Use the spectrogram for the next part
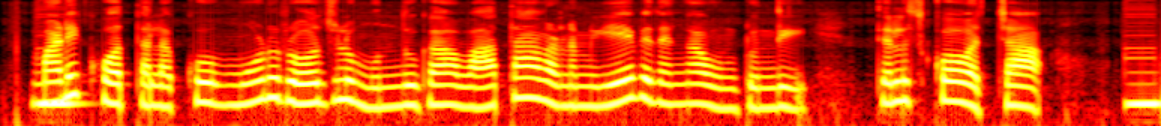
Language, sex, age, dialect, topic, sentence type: Telugu, female, 25-30, Southern, agriculture, question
